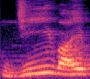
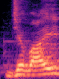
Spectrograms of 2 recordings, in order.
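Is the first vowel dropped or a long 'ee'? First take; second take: long ee; dropped. First: The first syllable has a long 'ee' vowel. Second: The first syllable's 'ee' vowel is dropped. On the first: The speaker calls it right. "ਜੀਵਾਏ ਪਾਠ ਪ੍ਰਨਾਉਂਸ ਕਰਨਾ" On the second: The speaker calls it wrong. "ਇਹਨੂੰ ਜਵਾਏ ਨਹੀਂ ਪੜਨਾ"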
